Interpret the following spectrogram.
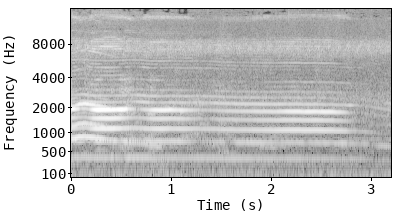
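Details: Domestic cat in mating season, one of several males competing over a female: a long drawn-out harmonic yowl, steady and slightly falling, sustained for about three seconds over faint background hiss.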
